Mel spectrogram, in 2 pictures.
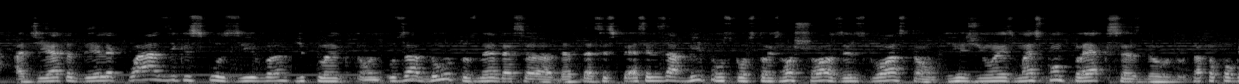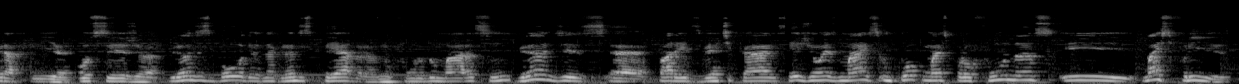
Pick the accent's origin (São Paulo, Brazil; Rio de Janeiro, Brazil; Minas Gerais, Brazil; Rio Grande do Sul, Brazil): Minas Gerais, Brazil; moved away as an adult; also born or lived in Santa Catarina; Eu sou mineiro, né? Então em Minas Gerais nós não temos o mar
